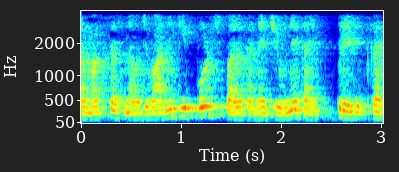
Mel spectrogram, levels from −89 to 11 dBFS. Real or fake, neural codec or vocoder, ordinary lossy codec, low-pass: fake; codec, 16 kHz in and 24 kHz out, 1 kbps, XY-Tokenizer; none; 3.6 kHz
